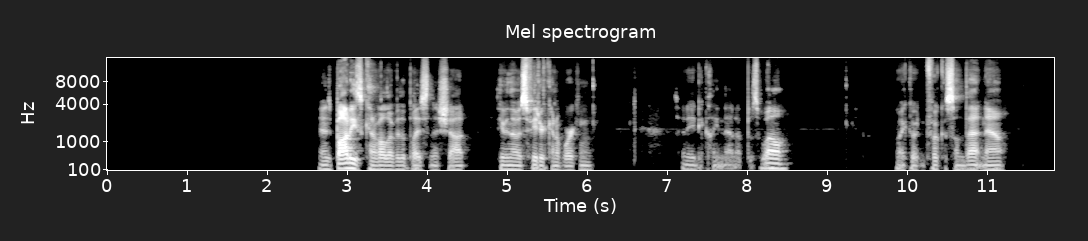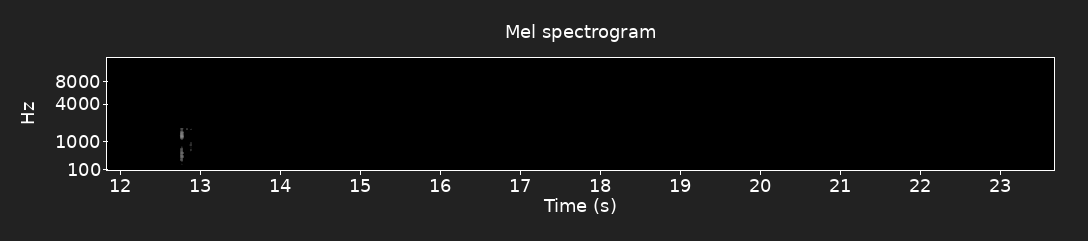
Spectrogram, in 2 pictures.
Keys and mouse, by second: 2.1 space, 2.7 click, 3.6 space, 5.3 space, 5.9 click, 6.5 space, 8.0 space, 9.0 click, 10.5 Down, 10.9 Down, 11.3 Down, 11.7 Down, 12.0 Down, 12.2 Down, 12.7 Up, 13.2 Up, 13.8 Up, 14.2 Up, 14.4 Up, 16.9 middle click, 17.6 r, 20.3 Down, 20.7 Up, 21.3 Down, 21.9 Up, 23.0 Down, 23.3 Up.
